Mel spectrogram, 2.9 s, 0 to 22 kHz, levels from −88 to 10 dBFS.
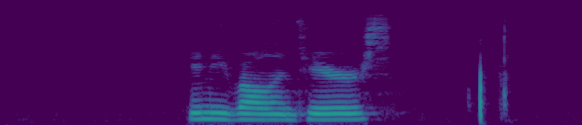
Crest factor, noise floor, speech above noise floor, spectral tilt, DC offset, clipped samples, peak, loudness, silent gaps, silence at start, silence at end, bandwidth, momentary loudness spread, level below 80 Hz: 24 dB; -80 dBFS; 41 dB; -6 dB/octave; under 0.1%; under 0.1%; -18 dBFS; -41 LUFS; none; 0.95 s; 0.95 s; 13.5 kHz; 10 LU; -86 dBFS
